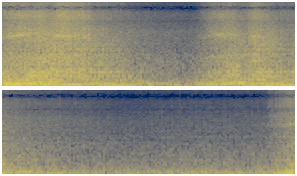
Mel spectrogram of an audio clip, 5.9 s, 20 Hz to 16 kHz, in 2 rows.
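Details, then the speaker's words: 2000 Chevrolet Camaro, revving with AC off: loose metallic rattle rising and falling with revs from the remanufactured AC compressor; it stops when the AC clutch engages; AC compressor clutch rattle. "so that got awful noise you hear right there that's the AC compressor the brand new AC compressor well brand new remand AC compressor that rattles when it's off I turn the AC back on that rattle goes away see when the clutch engages it's fine when it's not engaged it makes that noise"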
